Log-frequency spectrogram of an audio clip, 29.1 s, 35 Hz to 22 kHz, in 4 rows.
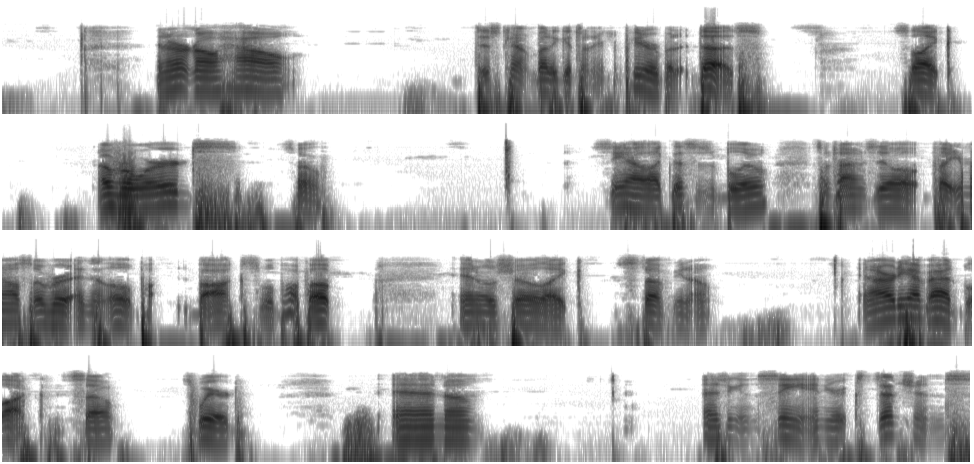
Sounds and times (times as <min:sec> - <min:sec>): Speech: 0:01.2 - 0:02.2, 0:03.6 - 0:05.8, 0:06.7 - 0:07.2, 0:08.0 - 0:09.8, 0:11.8 - 0:17.0, 0:18.0 - 0:19.9, 0:20.8 - 0:23.7, 0:24.4 - 0:25.7, 0:27.1 - 0:29.0.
